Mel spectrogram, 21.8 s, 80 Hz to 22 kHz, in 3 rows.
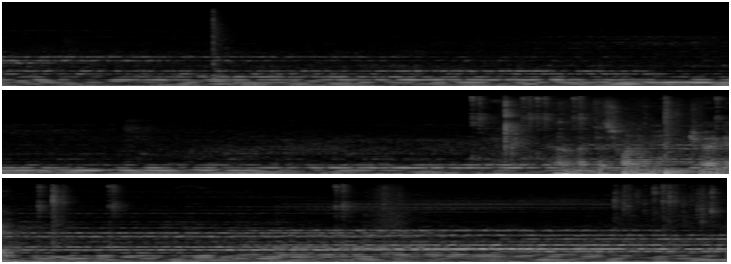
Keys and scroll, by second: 14.0 super+d, 15.1 super+Return, 20.7 shift+r.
